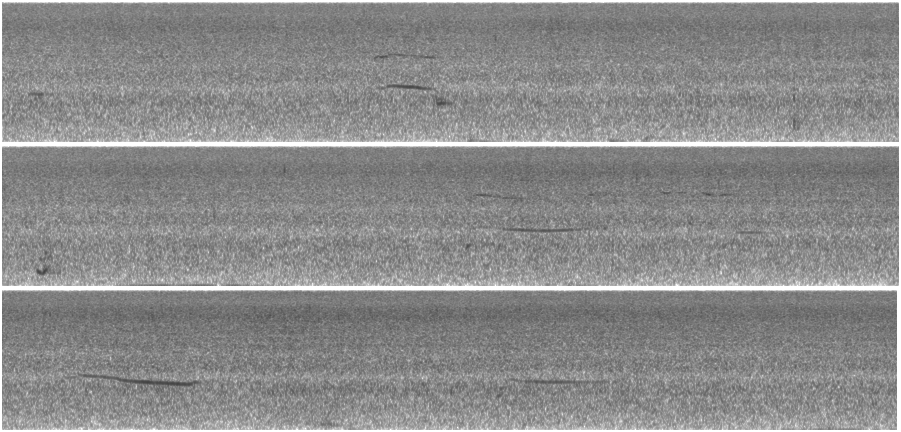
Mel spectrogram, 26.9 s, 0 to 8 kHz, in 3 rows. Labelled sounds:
3.7	4.3	humpback whale, 1.1 to 2.5 kHz
13.7	14.7	humpback whale, 1.1 to 2.7 kHz
16.3	16.6	humpback whale, 1.1 to 1.2 kHz
18.7	19.9	humpback whale, 0.94 to 1.2 kHz
23.2	23.6	humpback whale, 0.97 to 1.1 kHz

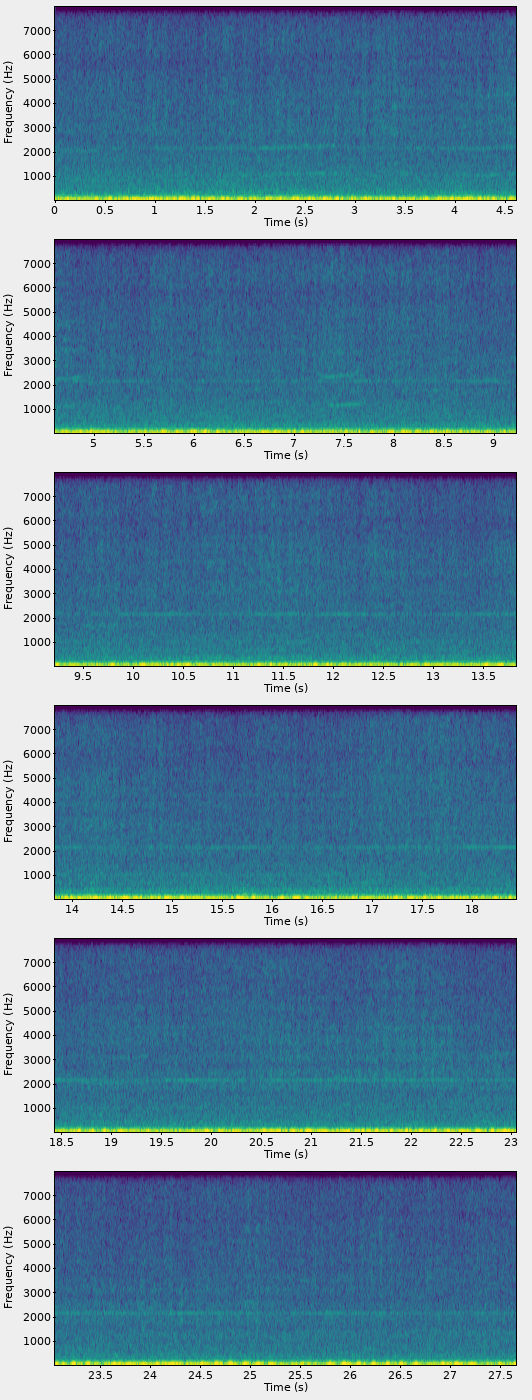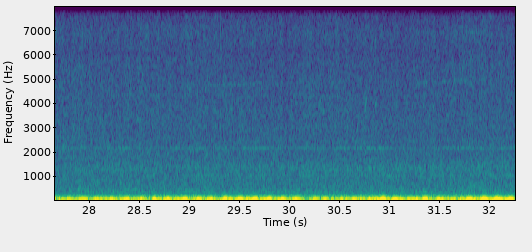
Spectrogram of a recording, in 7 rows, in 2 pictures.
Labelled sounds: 7.2	7.7	killer whale, 1.1 to 4.1 kHz

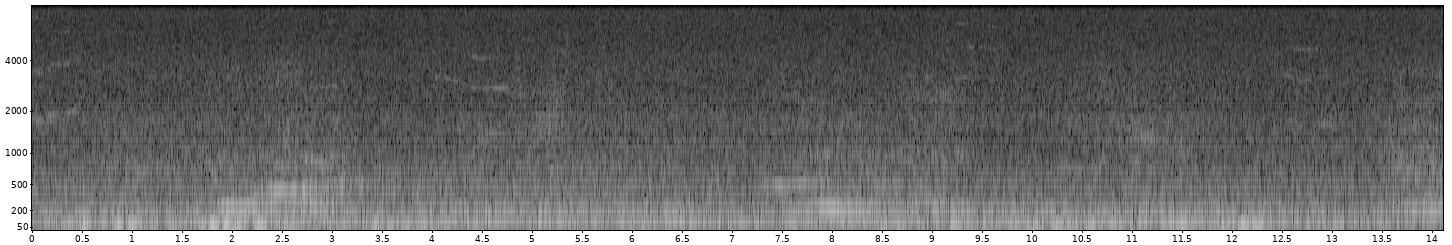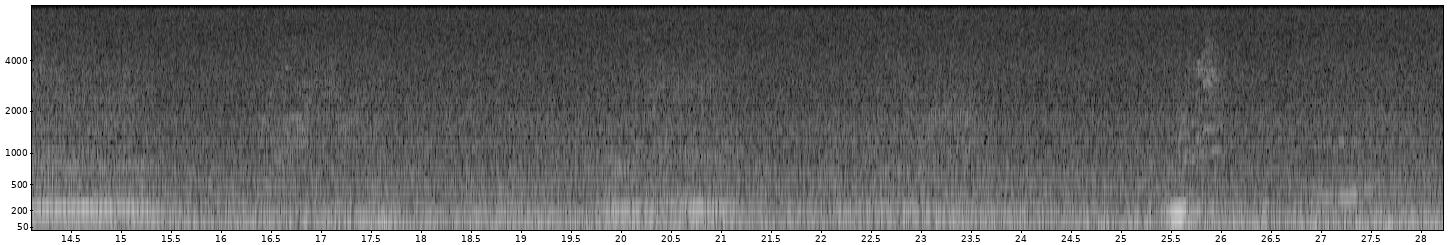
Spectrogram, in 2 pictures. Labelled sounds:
0.0	0.5	humpback whale, 1.6 to 4.1 kHz
2.8	3.1	humpback whale, 2.6 to 2.9 kHz
4.4	4.8	humpback whale, 2.7 to 2.8 kHz
11.0	11.2	humpback whale, 1.2 to 1.5 kHz
12.6	12.9	humpback whale, 4.4 to 4.8 kHz
25.7	26.0	humpback whale, 3.3 to 3.7 kHz

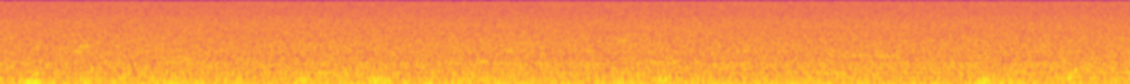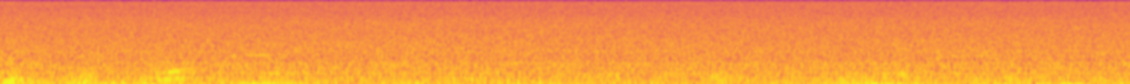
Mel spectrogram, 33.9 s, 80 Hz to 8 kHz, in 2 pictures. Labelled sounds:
1.0	1.3	humpback whale, 6.4 to 6.6 kHz
20.6	21.0	humpback whale, 1.1 to 1.2 kHz

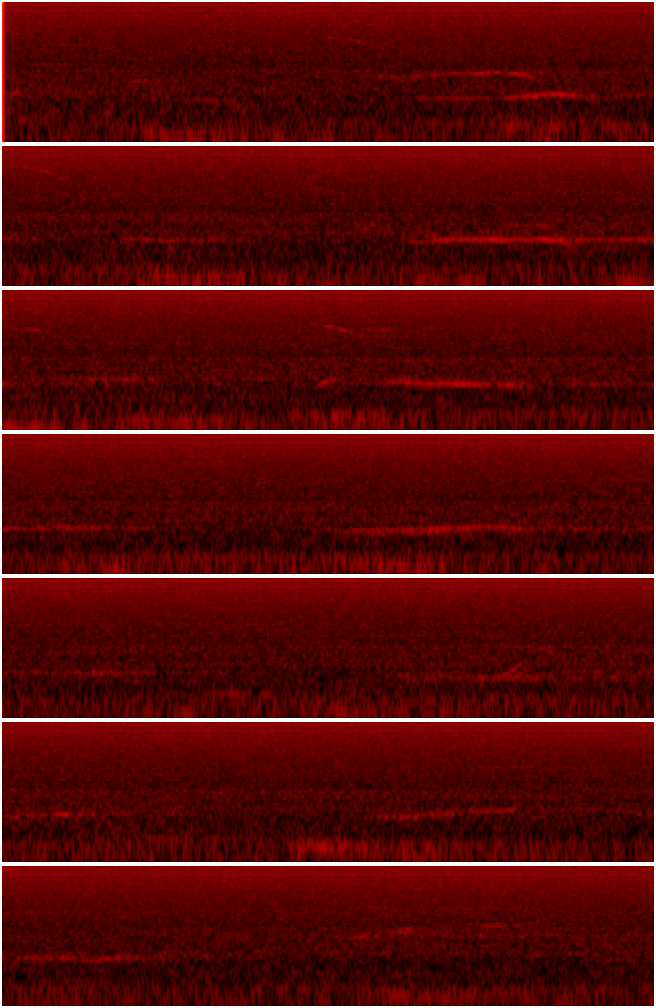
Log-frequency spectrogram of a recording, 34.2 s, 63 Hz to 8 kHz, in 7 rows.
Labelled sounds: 4.9	5.2	humpback whale, 3.6 to 3.9 kHz
12.1	12.5	humpback whale, 1.8 to 2.5 kHz

